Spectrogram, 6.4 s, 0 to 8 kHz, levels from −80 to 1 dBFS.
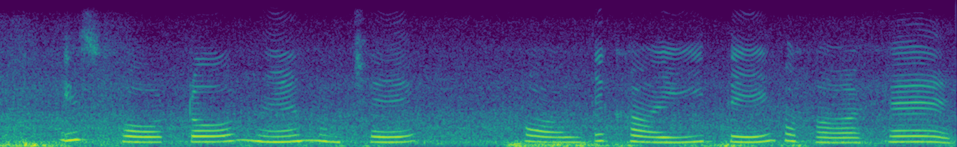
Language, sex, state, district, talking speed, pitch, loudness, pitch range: Hindi, female, Madhya Pradesh, Umaria, 85 wpm, 300 Hz, -16 LUFS, 280-315 Hz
